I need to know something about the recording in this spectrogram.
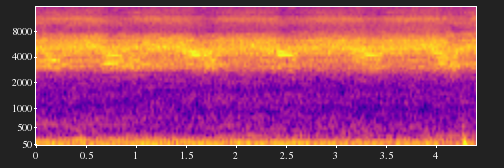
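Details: Cicadas in a backyard where kittens are, a softer steady high buzzing drone with a low hum beneath and a brief knock near the end.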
